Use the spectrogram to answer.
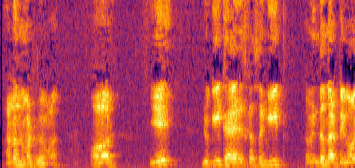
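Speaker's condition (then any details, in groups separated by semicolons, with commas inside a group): Cerebral palsy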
